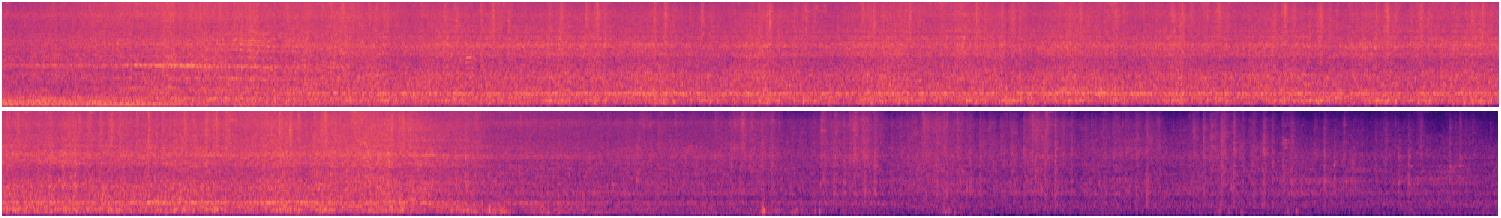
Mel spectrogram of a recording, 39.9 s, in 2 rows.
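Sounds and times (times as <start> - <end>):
steady tone: 0.0 - 6.4
train wheels clattering over rails: 0.0 - 27.5, 29.6 - 39.9.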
